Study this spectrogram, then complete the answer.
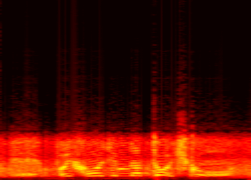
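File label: near waypoint, mood med, Russian; War Thunder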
